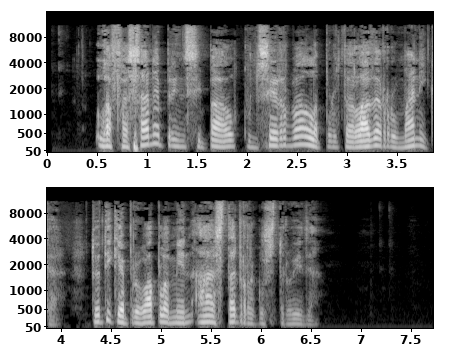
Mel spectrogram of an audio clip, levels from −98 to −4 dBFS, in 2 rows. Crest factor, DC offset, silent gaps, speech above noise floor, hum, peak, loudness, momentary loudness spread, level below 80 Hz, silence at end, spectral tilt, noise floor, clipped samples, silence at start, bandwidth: 22 dB; under 0.1%; none; 56 dB; none; 0 dBFS; -19 LUFS; 14 LU; -52 dBFS; 1.2 s; -2.5 dB/octave; -76 dBFS; under 0.1%; 0.5 s; 11.5 kHz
